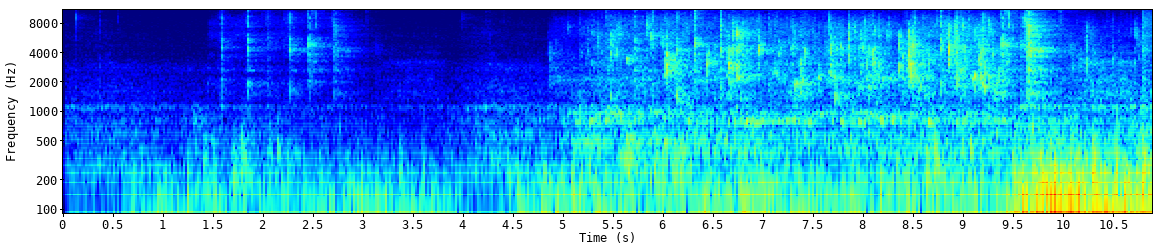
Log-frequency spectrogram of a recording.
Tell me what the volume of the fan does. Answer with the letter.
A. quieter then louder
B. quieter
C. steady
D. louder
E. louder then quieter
D.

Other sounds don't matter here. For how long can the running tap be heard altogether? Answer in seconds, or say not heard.
6 s.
